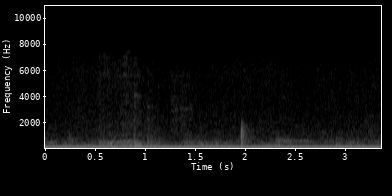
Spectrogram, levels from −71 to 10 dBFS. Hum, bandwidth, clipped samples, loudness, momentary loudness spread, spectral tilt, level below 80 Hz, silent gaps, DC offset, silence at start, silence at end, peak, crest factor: none; 8.6 kHz; under 0.1%; -40 LUFS; 2 LU; -6.5 dB/octave; -38 dBFS; none; under 0.1%; 0 s; 0 s; -24 dBFS; 14 dB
